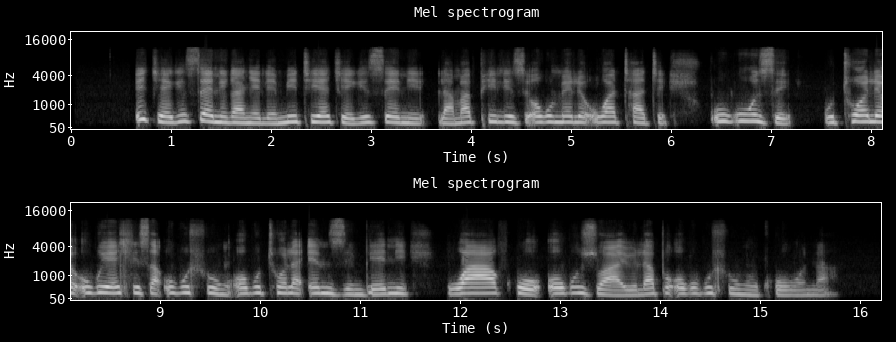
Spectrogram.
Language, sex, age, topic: North Ndebele, female, 25-35, health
